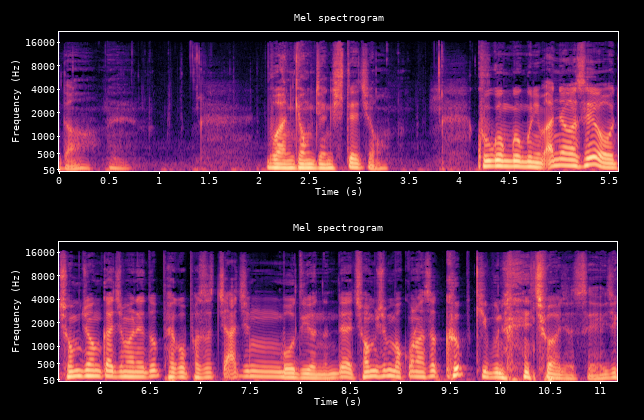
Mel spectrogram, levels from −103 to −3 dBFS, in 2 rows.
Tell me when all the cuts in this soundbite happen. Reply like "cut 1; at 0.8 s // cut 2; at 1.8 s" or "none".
none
